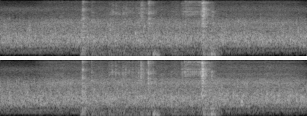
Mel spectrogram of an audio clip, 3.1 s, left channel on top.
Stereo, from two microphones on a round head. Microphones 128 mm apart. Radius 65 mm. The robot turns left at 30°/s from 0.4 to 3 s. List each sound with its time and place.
0.8 s a camera shutter: 20° right (ahead or behind), 1.9 m; by 2.2 s 60° right (ahead or behind), 1.9 m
